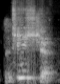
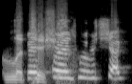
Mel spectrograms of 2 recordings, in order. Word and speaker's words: Letitia: oh no letitia wright latisha no it's pronounced it's pronounced leticia no you have a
